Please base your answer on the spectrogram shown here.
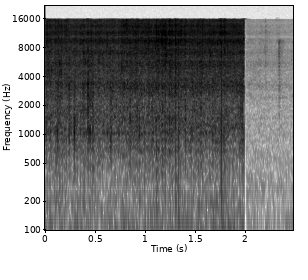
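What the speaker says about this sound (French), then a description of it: "dans un sauteur avec un peu d'huile, on met les boulettes, on les écrase comme ça" Pork meatballs sizzle loudly in a little oil in a sauté pan, a steady close frying hiss that cuts off abruptly near the end, leaving quiet.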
